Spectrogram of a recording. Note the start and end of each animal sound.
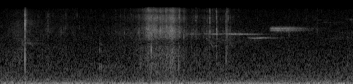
0.0s-3.5s: Red-eyed Vireo (Vireo olivaceus)
1.7s-3.3s: Black-throated Green Warbler (Setophaga virens)

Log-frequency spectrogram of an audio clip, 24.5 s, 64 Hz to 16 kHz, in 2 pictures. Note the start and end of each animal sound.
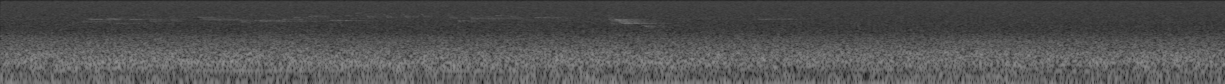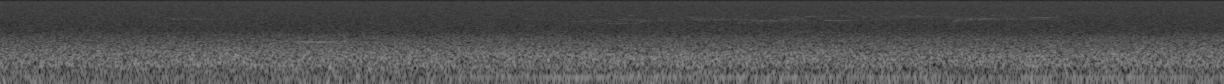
0.7s-5.7s: Winter Wren (Troglodytes hiemalis)
0.8s-1.6s: Black-throated Green Warbler (Setophaga virens)
5.9s-6.9s: Blue-headed Vireo (Vireo solitarius)
7.2s-8.3s: Black-throated Green Warbler (Setophaga virens)
13.7s-14.6s: Black-throated Green Warbler (Setophaga virens)
17.8s-23.0s: Winter Wren (Troglodytes hiemalis)

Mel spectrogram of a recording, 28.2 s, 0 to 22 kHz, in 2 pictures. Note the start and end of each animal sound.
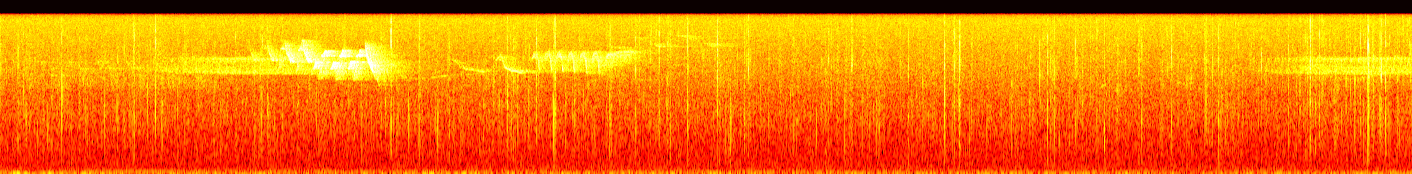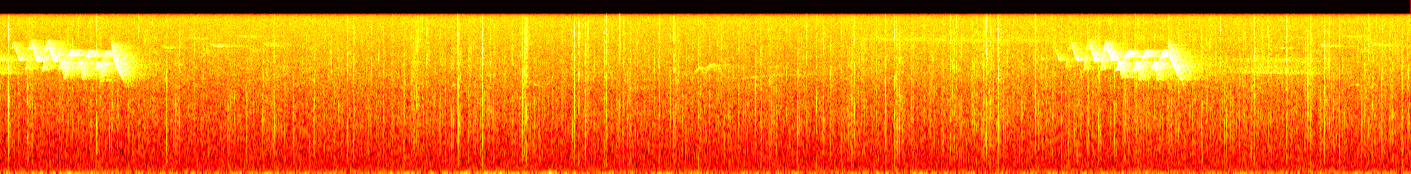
0.0s-1.7s: Ovenbird (Seiurus aurocapilla)
1.3s-3.0s: Pine Warbler (Setophaga pinus)
2.7s-4.1s: Chestnut-sided Warbler (Setophaga pensylvanica)
3.8s-4.7s: Eastern Wood-Pewee (Contopus virens)
4.3s-6.4s: Black-throated Blue Warbler (Setophaga caerulescens)
6.0s-7.4s: Blackburnian Warbler (Setophaga fusca)
12.5s-14.5s: Pine Warbler (Setophaga pinus)
14.2s-15.5s: Chestnut-sided Warbler (Setophaga pensylvanica)
15.4s-17.2s: Blackburnian Warbler (Setophaga fusca)
20.8s-22.1s: Eastern Wood-Pewee (Contopus virens)
24.5s-26.1s: Chestnut-sided Warbler (Setophaga pensylvanica)
25.8s-27.4s: Pine Warbler (Setophaga pinus)
26.5s-28.2s: Blackburnian Warbler (Setophaga fusca)

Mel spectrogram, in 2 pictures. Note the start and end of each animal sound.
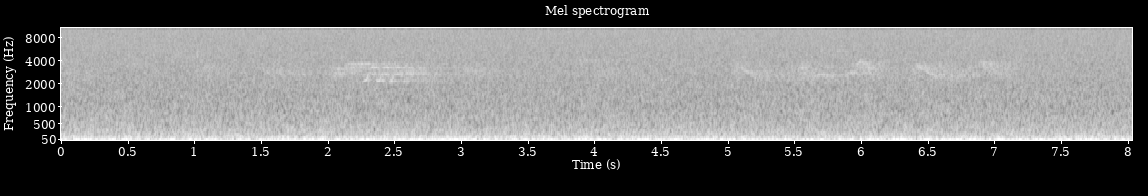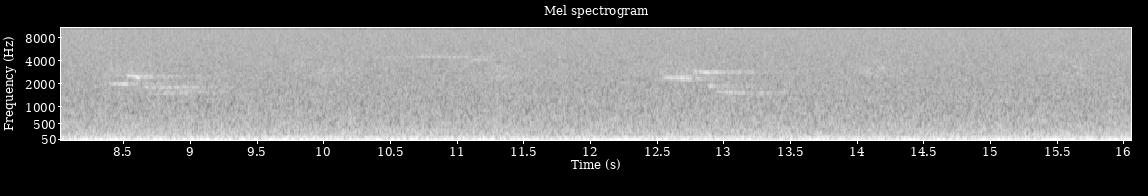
1.9s-2.8s: Wood Thrush (Hylocichla mustelina)
5.0s-7.3s: Scarlet Tanager (Piranga olivacea)
8.2s-9.1s: Wood Thrush (Hylocichla mustelina)
10.3s-11.5s: Black-throated Green Warbler (Setophaga virens)
12.5s-13.6s: Wood Thrush (Hylocichla mustelina)

